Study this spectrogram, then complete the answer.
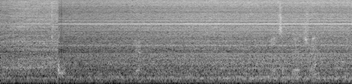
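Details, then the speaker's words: Carlin oil burner previously blowing black soot, after adjustment to a reading of one, burner found not breathing: steady, even roar with no surging, puffing or rumble; now running smoothly. "all right we're at one which is a little bit more nothing crazy she's running smooth too don't Rumble right"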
